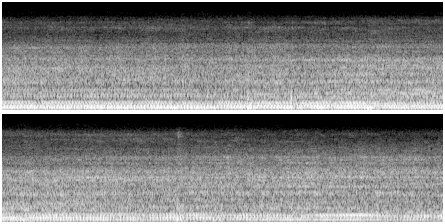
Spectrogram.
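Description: Walk-behind snowblower's engine running steadily at an even speed, a low continuous hum heard through a window.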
